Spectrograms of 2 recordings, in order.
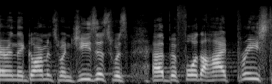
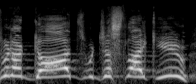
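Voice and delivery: Paul's urgent cry; 8 semitones higher than usual. Acted. Paul protesting to worshippers, urgent raised voice. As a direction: cry it out to correct the crowd. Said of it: "Paul immediately says".

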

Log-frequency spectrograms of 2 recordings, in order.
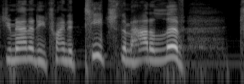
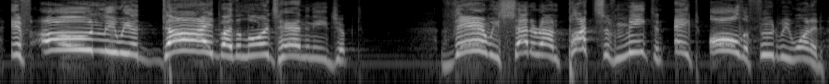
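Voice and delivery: loud, whining complaint with a cry in it; grumbling Israelites, whining kid voice; whiny grumbling kid; 5 semitones higher, 8 dB louder than usual. Retold or imitated. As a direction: wail like a spoiled child.

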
